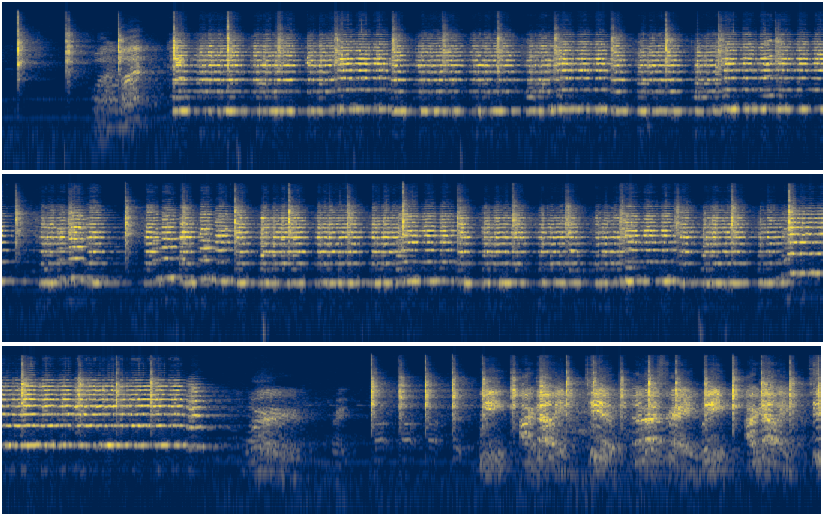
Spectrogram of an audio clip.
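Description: A section of clarinets plays a short melody together, note by note, and closes on a long held note. After a short pause come shouting voices and rhythmic clapping near the end.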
